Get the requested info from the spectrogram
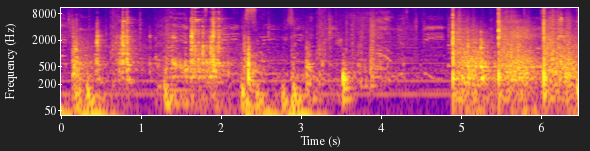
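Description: A short-handled sledge hammer strikes the plastic handle of a Harbor Freight screwdriver clamped in a bench vise. Sharp whacks start suddenly about five seconds in, in a stress test meant to break the handle. Background music plays throughout.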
